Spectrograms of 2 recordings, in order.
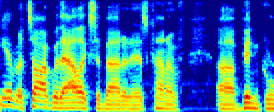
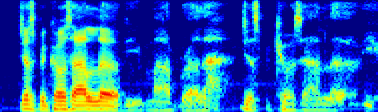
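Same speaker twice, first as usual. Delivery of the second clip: very low voice with a mild Western accent; 7 semitones lower, 4 dB quieter than usual. Thanking Cameron for donating over twenty dollars, in a little Western accent. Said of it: "You get my little Western accent when I do that".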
